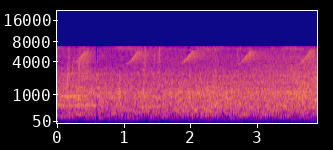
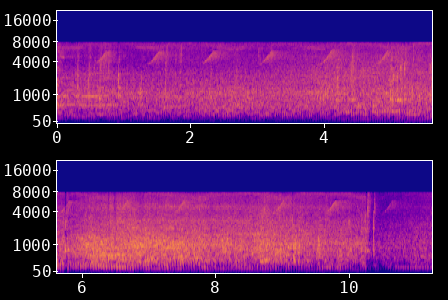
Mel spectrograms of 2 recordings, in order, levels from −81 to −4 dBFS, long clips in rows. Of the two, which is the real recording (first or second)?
second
